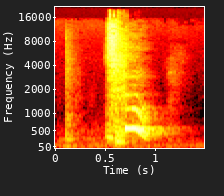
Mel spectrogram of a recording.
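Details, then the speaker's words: Single loud explosive sneeze after a brief in-breath, trailing into a voiced tail; adult speaker says they keep sneezing after burning sage in the room earlier. "sorry about that i uh burned some sage in here earlier and now i keep sneezing it's driving me nuts"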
